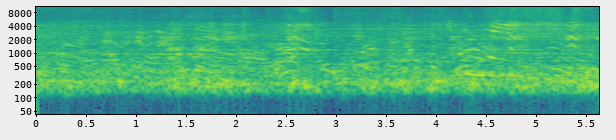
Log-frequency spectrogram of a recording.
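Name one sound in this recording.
A fighting video game plays through a television's speakers, with hits, effects and character shouts.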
